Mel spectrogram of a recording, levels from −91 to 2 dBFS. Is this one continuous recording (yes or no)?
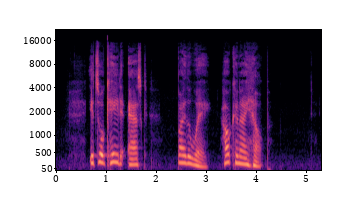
yes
